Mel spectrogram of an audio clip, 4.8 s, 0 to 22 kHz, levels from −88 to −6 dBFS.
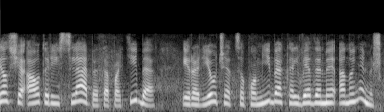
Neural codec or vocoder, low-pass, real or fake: codec, 16 kHz, 2 kbps, FunCodec, trained on LibriTTS, 25 frames a second; 7.2 kHz; fake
